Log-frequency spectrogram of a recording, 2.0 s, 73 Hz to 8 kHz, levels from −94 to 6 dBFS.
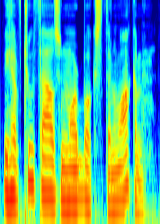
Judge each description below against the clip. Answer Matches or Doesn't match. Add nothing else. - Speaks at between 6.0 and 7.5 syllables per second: Matches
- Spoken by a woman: Doesn't match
